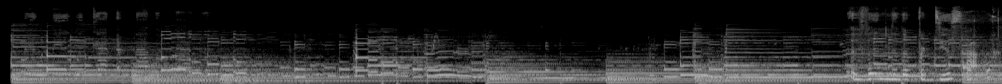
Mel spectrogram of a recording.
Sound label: Afrobeat Type Beat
